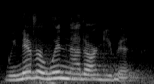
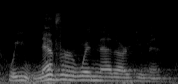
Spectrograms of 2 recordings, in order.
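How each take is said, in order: First: Said in the usual way. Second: Softer, lower echo of the line; quiet repeat. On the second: Shown as a demonstration. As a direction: let it settle, softly.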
